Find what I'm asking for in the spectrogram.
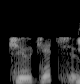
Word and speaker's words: jujitsu: Jujitsu. – Jujitsu.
